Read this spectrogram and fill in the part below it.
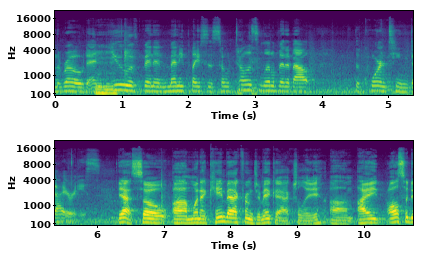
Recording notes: Live* from the Historic Greenbrier Inn in downtown Coeur d' Alene. Pre-recorded with a live studio audience, sound is a little off.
